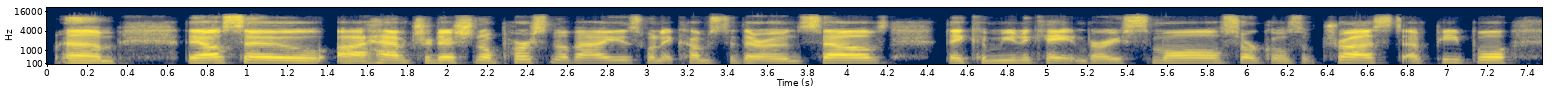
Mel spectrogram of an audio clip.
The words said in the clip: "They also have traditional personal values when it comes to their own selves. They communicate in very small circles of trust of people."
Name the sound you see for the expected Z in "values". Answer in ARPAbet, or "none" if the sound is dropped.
Z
